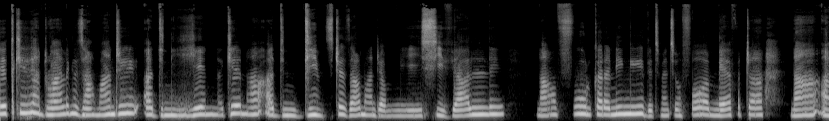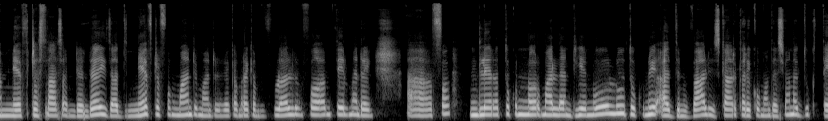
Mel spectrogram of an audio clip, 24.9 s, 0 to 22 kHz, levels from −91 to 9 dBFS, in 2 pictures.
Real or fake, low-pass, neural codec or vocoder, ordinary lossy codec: fake; 19.8 kHz; vocoder, 44.1 kHz, 128 mel bands every 512 samples, BigVGAN v2; MP3, 96 kbps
